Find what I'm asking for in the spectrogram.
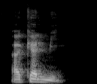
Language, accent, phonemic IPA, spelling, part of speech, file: French, France, /a.kal.mi/, accalmie, noun / verb, LL-Q150 (fra)-accalmie.wav
- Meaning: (noun) 1. lull 2. reprieve (period of calm); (verb) feminine singular of accalmi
